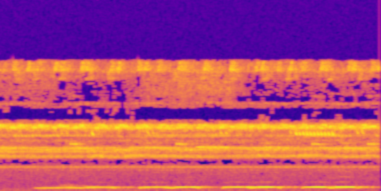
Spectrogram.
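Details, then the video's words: A tawny frogmouth calls in a Philippine forest, a soft, low, humming series of 'oom' notes run together at a steady pitch about twice a second, over a high insect chorus. "TAWNY FROGMOUTH BIRD|FOREST VOICE CALL"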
